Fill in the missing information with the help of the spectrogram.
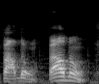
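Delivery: ordinary talk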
